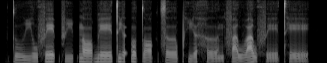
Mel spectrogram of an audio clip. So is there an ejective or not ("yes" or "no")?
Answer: no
